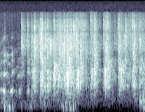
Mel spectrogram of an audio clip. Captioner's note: applause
